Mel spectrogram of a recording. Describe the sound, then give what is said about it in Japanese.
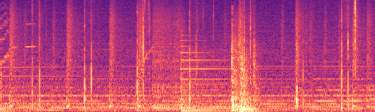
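A door slides open with a mechanical whoosh and a rumbling swell midway, surrounded by scattered clicks and thunks against a low hum, with no voices. “え、反対側にドアがあるの？”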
